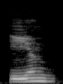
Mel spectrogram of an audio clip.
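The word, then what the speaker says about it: 이응: अच्छा, ईयंग किसी भी वर्ड के स्टार्ट पे आएगा तो इसकी साउंड जो है ना, स्टार्ट की, शुरू की, वो बिल्कुल कोई भी नहीं रहेगी, ठीक है, साइलेंट रहेगा, साइलेंट। स्टार्ट पे क्या रहेगा, साइलेंट। इन केस ये किसी वर्ड के मिडल में आता है तो तब भी ये साइलेंट रहेगा। लेकिन अगर किसी वर्ड के लास्ट पे आएगा तो इसकी साउंड होगी अंग, अंग।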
